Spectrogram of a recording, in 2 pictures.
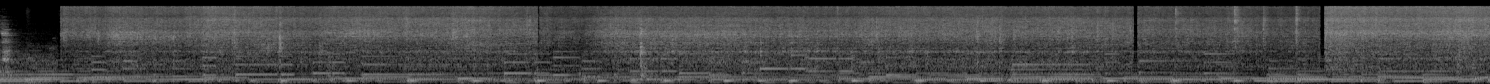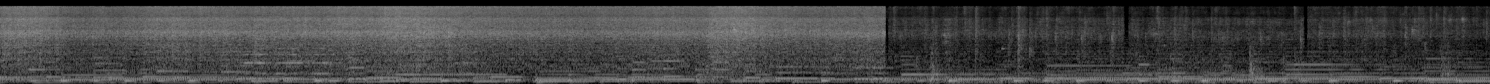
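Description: Pork belly sizzling and frying in a frying pan over a gas burner, a dense steady hiss that drops off sharply near the end. Soft background music with a melody runs underneath.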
